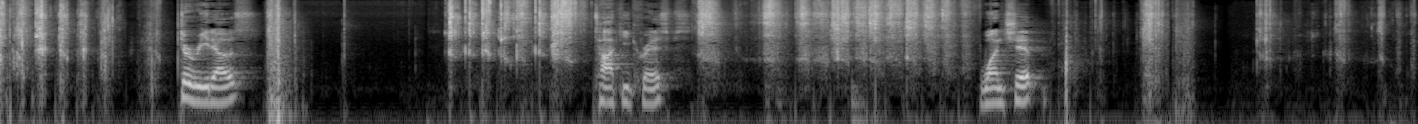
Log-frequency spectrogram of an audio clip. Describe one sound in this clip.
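A young man crunches loudly on crispy chips close to the microphone.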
